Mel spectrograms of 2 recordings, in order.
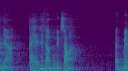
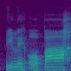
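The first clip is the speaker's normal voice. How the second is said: put-on child's comic answer; 4 dB louder, much slower than usual.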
